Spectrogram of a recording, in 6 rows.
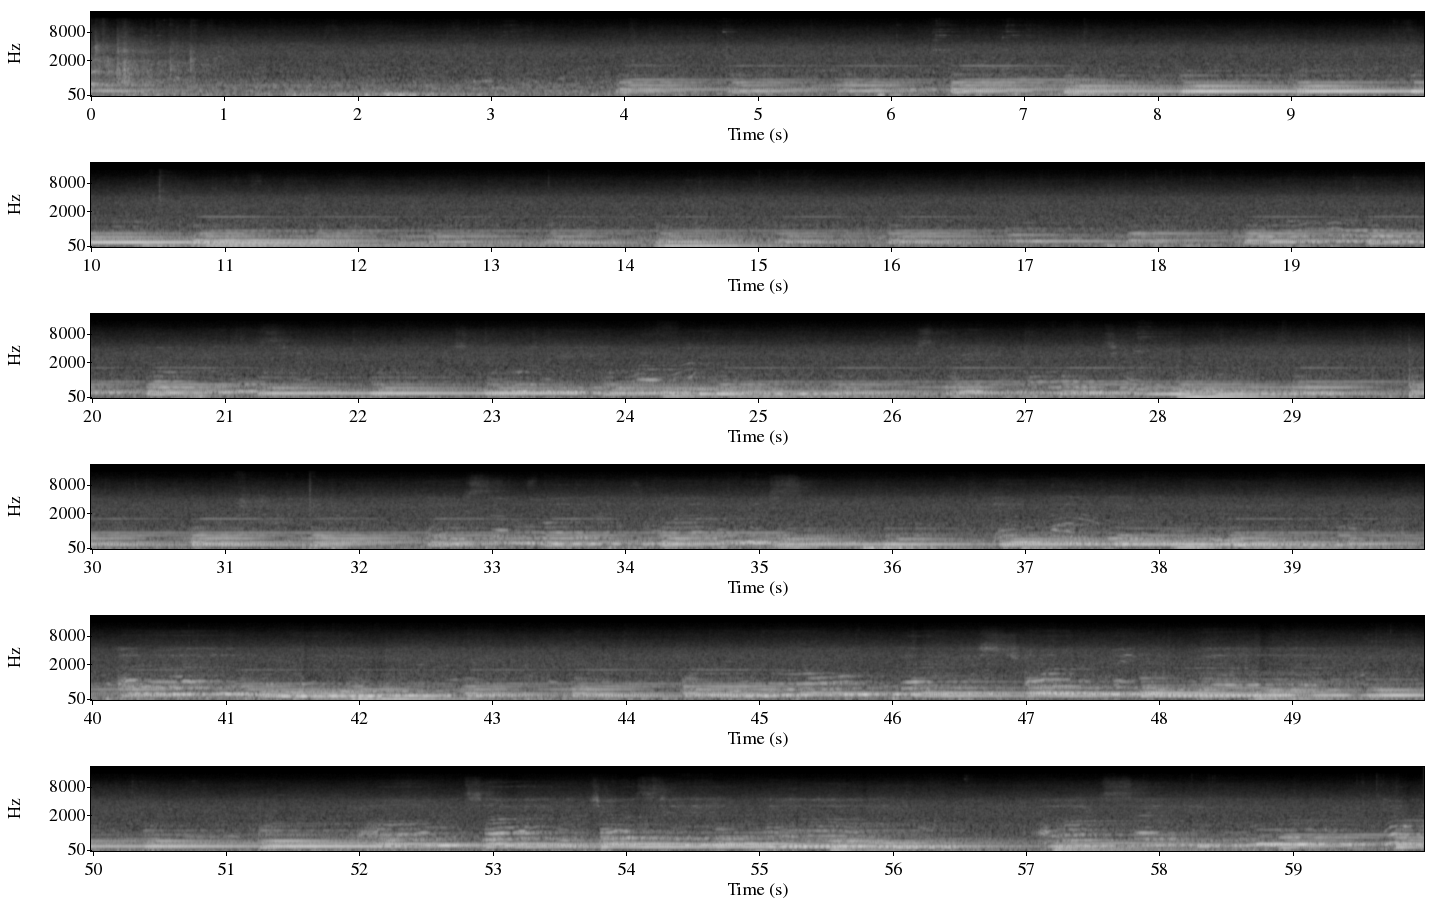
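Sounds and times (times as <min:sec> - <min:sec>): electric keyboard piano chords: 0:00.0 - 0:59.9.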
